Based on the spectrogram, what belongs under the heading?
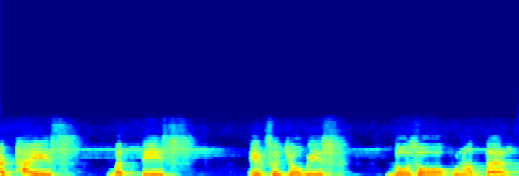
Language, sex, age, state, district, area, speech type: Hindi, female, 60+, Madhya Pradesh, Jabalpur, urban, spontaneous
